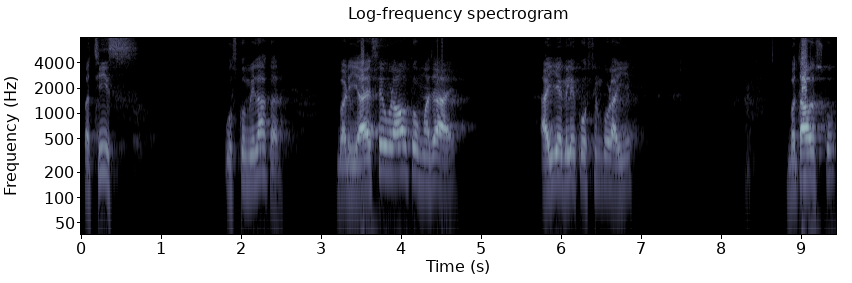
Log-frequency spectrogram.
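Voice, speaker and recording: Male maths tutor, high voice, muffled lo-fi audio, chatty and quizzing. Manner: chatty, asks students quick questions. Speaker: maths teacher. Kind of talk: live online exam-prep class.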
